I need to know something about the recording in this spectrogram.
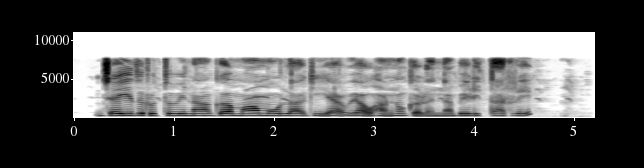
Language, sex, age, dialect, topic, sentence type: Kannada, female, 18-24, Dharwad Kannada, agriculture, question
